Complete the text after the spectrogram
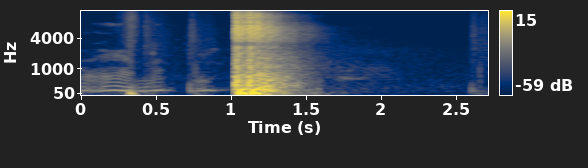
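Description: A grenade bursts with a loud boom.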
